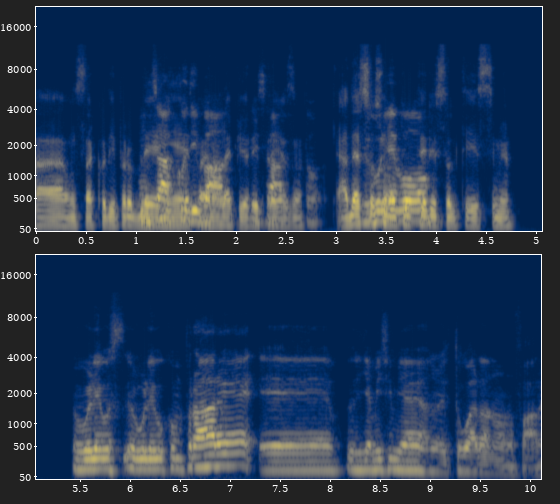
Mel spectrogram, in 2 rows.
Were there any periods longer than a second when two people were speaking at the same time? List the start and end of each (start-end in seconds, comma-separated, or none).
1.0-4.1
